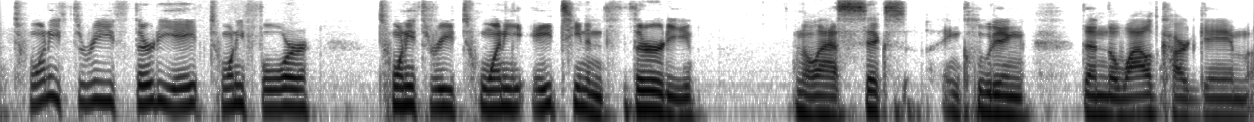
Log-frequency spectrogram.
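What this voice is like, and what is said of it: Milwaukee, Wisconsin accent. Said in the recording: “I don't know why I pronounce six like that ... It's that Milwaukee, Wisconsin accent coming up.”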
